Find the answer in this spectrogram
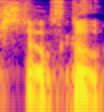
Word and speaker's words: Stoker: Stoker, not Stroker, Stoker. Yeah, no R. The R is silent.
